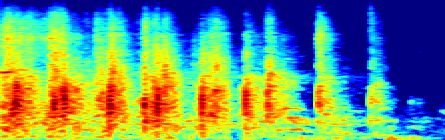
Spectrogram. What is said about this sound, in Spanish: Fuerte el aplauso para los candidatos.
